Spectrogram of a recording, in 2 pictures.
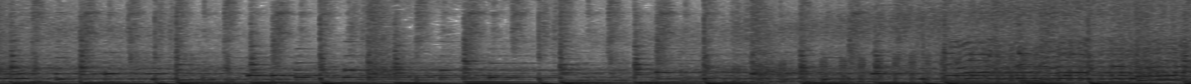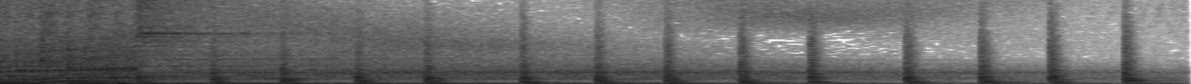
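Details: Loud electronic dance music with a heavy bass beat and rapid drums, shifting to sparser, regular pulses partway through; no animal sound is heard.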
